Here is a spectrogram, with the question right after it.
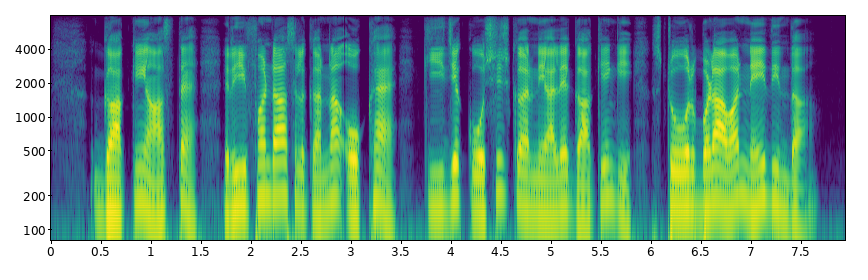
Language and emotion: Dogri, disgusted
